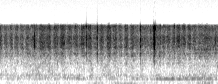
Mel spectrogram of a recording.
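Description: Worm castings being sifted through a quarter-inch wire-mesh screen: a steady, scratchy rustle of grit and coir scraping over the mesh, with many small ticks of particles.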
